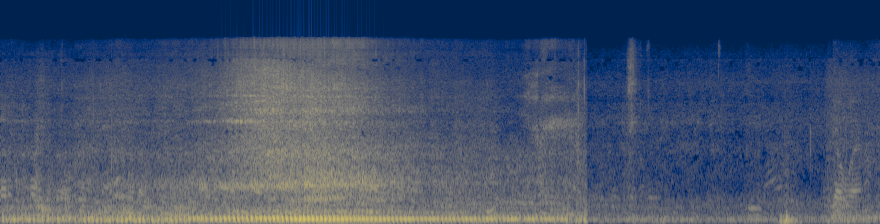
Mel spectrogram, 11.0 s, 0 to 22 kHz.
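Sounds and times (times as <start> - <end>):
vehicle engine passing by: 0.6 - 7.4.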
